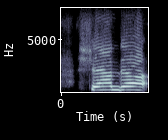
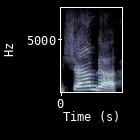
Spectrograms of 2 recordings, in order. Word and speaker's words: Chanda: yourself last week and you say her name like chandelier so if I say it wrong I keep calling it wrong but it's chandelier I'm going to just call you chandelier welcome Shanda to Star SM be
